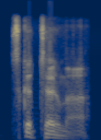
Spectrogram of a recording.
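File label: "scotoma", British English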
